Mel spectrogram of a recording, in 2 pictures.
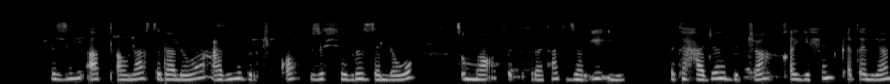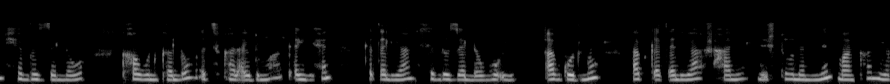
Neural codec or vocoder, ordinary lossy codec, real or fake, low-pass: codec, 44.1 kHz, 7.8 kbps, DAC; Opus, 24 kbps; fake; 7.2 kHz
